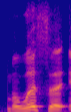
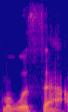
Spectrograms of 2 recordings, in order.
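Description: First: Said in the usual way. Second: "Melissa" with the last vowel drawn into "ow"; mimicked mispronunciation. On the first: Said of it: "and they heard". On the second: Retelling how viewers heard the actress, "Melissa" ending in "-sow". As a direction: end "Melissa" on an exaggerated "-sow". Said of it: "that's exactly how it sounds".

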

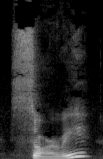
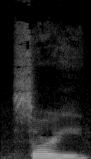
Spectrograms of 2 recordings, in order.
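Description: First: Indignant questioning echo, rising; gruff echo. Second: Softer, small apology; quick apology. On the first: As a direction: throw it back as an incredulous question. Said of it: "boofed Hagrid". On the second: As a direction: slip in a quick, quiet sorry. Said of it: "said Harry, quite quick-like". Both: A narrator's reading.

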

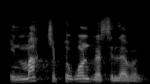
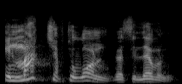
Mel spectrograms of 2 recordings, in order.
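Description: First: Said in the usual way. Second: High, loud scripture call; loud announcement. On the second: Real, not acted. Preacher announcing the verse to the church, loud.

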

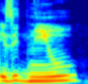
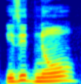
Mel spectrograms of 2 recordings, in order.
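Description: First: A clear "ee-oo" glide in "new", drawn out. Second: "no" in place of "new", rhyming with "go"; mispronounced "new". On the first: Consultant repeating the question for a puzzled student, "new" said slowly as "nyoo". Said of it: "من با لهجهٔ امریکایی گفتم". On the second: Consultant asking a student in would-be American accent, "new" mispronounced as "no". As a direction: say "no" for "new", with an oh vowel. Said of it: "نو به معنای جدید رو میگفت نو". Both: Retold or imitated.

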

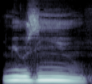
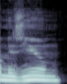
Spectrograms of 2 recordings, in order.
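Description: First: "Museum" said in full as "mew-ZEE-um"; careful pronunciation. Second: "museum" slurred into two syllables, like "MEW-zum"; slurred pronunciation. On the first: Shown as a demonstration. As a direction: carefully give "Museum" all three syllables. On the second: Real, not acted. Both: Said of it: "That's a hard word for me".

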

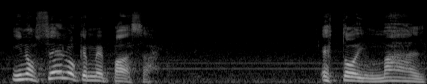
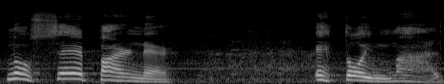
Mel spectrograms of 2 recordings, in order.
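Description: First: Soft, slow, dejected sigh of a line; mock dejected woman. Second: Soft, slow, slumped half-laugh; mock down-and-out bro. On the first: Preacher voicing an afflicted woman to the church, soft and slow. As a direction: imitate a downcast woman who can't say what's wrong. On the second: Preacher voicing a gloomy young man to his friend, soft and slow. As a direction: play a guy who just feels bad and laughs it off.

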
